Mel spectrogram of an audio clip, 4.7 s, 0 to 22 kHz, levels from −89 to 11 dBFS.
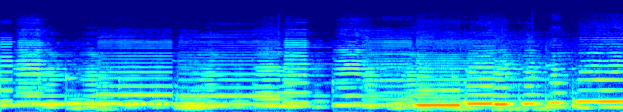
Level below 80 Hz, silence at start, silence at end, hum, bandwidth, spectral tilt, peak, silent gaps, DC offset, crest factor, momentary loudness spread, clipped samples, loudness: -66 dBFS; 0 s; 0 s; none; 7.8 kHz; -8 dB/octave; -10 dBFS; none; under 0.1%; 14 dB; 13 LU; under 0.1%; -23 LUFS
